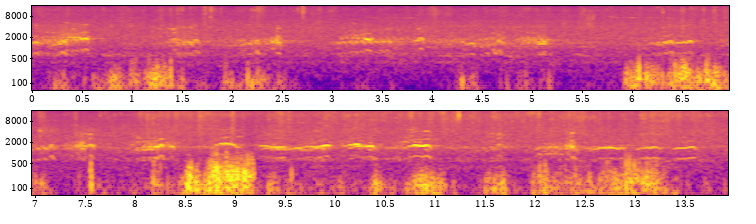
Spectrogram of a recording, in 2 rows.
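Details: Ezo brown frogs calling at spawning time, recorded 23 April 2013, the throat puffed up while calling; short croaking notes repeat irregularly in a loose chorus, mixed with low thumps and splashing.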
